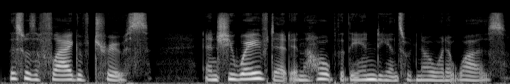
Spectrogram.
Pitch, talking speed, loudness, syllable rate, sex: 210 Hz, 245 wpm, -18 LUFS, 5.5 syllables/s, female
